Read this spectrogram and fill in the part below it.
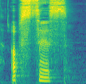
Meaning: abscess
- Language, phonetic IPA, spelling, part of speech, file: Ukrainian, [ɐbˈst͡sɛs], абсцес, noun, Uk-абсцес.ogg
